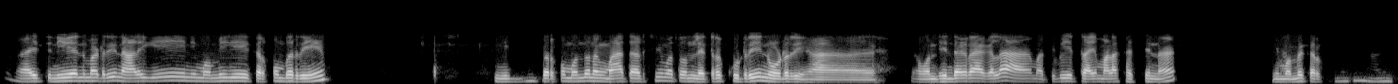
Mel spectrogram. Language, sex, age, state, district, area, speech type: Kannada, male, 45-60, Karnataka, Bidar, rural, conversation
